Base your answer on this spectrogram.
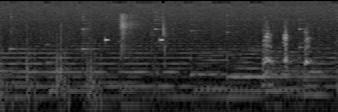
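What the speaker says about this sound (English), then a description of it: "Cluck cluck." Chickens clucking in the action RPG Ys: Memories of Celceta, a run of short rhythmic clucks and squawks over soft ambient game music, no talking.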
